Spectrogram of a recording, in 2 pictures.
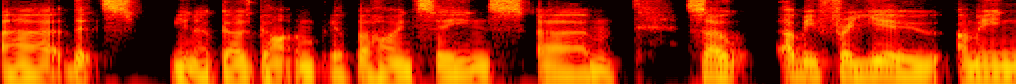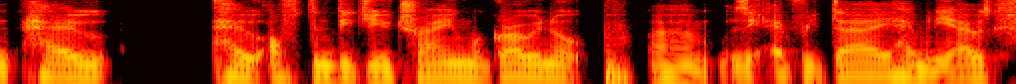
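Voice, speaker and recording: Against a quiet background, a man with a dark, mellow tone and medium pitch speaks at a moderate pace with ordinary pitch variation and very even loudness, the sound dry and close with no echo. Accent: Welsh. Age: 40s. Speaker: podcast co-host. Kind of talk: interview. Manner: halting, many fillers.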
